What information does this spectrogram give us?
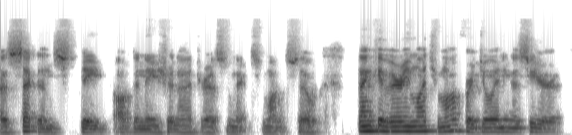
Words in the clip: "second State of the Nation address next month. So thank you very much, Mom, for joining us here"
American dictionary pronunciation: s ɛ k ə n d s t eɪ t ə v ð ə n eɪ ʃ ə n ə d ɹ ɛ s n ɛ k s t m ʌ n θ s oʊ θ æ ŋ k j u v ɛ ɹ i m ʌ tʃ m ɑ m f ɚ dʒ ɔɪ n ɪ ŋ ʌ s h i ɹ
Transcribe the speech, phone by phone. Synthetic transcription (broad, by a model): s ɛ k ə n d s t eɪ t ə v ð ə n eɪ ʃ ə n ə d ɹ ɛ s n ɛ k s t m ʌ n θ s oʊ θ æ ŋ k j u v ɛ ɹ i m ʌ tʃ m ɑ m f ɚ dʒ ɔɪ n ɪ ŋ ʌ s h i ɹ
